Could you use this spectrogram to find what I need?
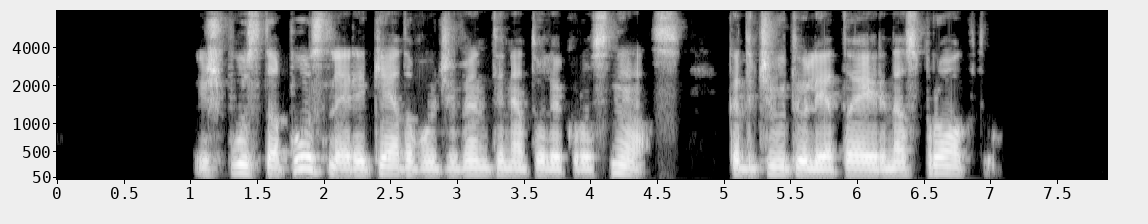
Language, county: Lithuanian, Marijampolė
